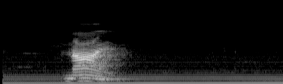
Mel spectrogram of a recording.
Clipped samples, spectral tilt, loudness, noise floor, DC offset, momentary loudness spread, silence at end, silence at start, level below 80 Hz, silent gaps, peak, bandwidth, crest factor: under 0.1%; -6.5 dB/octave; -16 LUFS; -40 dBFS; under 0.1%; 27 LU; 0 s; 0.6 s; -38 dBFS; none; -2 dBFS; 7.2 kHz; 22 dB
